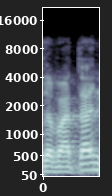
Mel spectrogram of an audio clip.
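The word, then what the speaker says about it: دفعة: Daf'atan itu bacanya dal dibaca fathah, satu kali. Daf'ah itu artinya adalah satu kali daripada sesuatu.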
